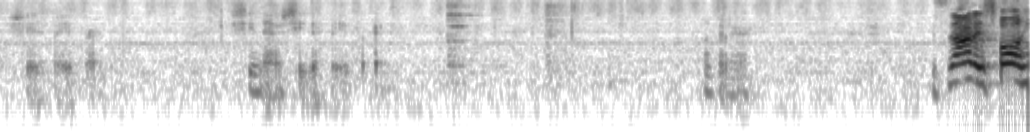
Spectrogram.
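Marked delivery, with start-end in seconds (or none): 0.1-5.6 breathy whisper. Real, not acted. About the favourite pet, a soft whisper. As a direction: whisper it conspiratorially.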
